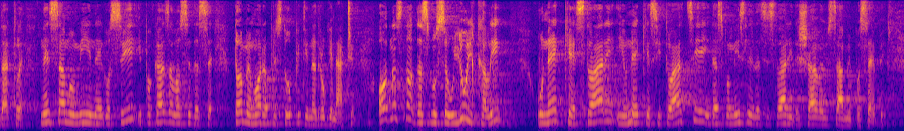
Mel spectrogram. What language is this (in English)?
Croatian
